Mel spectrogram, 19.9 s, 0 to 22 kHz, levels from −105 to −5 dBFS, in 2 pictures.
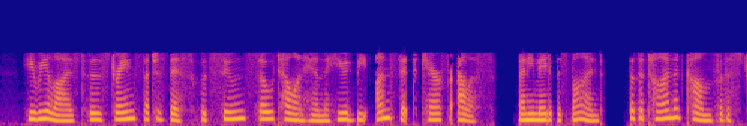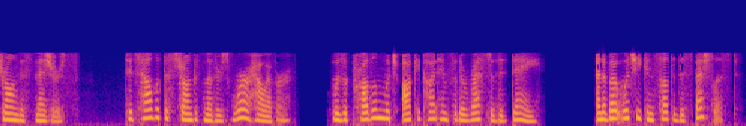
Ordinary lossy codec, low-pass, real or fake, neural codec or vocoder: AAC, 16 kbps; 7.2 kHz; fake; codec, 16 kHz, 0.2 kbps, FocalCodec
